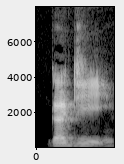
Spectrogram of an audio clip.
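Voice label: "gaji", Malay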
